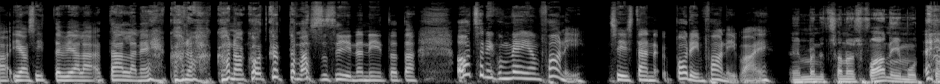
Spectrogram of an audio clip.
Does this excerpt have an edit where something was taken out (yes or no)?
no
